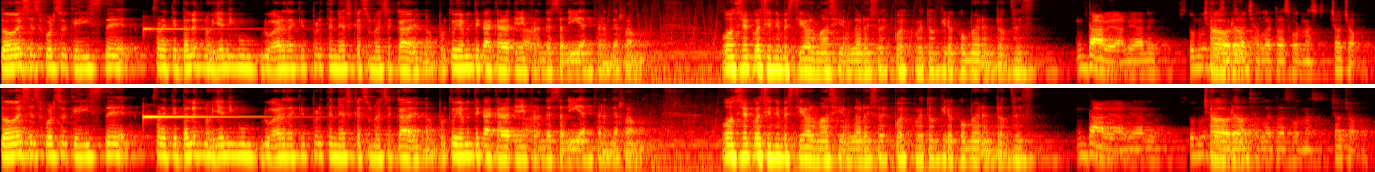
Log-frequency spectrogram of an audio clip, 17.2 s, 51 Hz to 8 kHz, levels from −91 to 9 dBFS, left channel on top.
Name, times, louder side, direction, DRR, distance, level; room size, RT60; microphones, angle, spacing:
voice 1, 0.0-1.6 1.9-8.1 9.0-12.9 15.1-15.6, equal, 5° left, 9 dB, 0.4 m, -21 dB
Piano, 1.8-3.7, right 12 dB, 55° right, 0.8 m, -30 dB
sound 1, 7.4-11.8, left 2 dB, 40° left, 0.8 m, -39 dB
voice 2, 13.4-14.5 14.9-16.9, left 5 dB, 70° left, 11 dB, 0.5 m, -27 dB
10.0 x 4.1 x 7.5 m, 1.2 s
head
